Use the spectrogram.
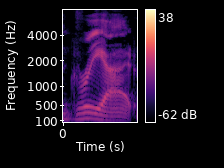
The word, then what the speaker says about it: griot: I was going to say someone who comes to her defense is the griot, whose name is like Mbali, maybe? Mbali, yes. Okay. And that's Griot is how you say that.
